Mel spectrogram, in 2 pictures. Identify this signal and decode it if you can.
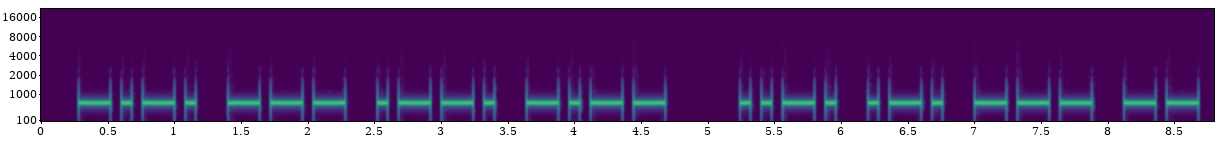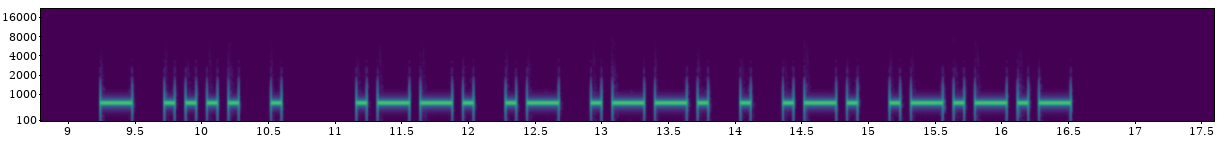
Morse code, heard as a keyed tone, about 15 wpm, 700 Hz. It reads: COPY FROM THE PAPER.
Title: Sentences from Top 1400 Words 15wpm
